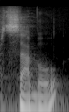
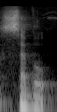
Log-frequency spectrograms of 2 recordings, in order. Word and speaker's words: Szabó: Je peux faire attention quand on prononce. Enfin, il y a toujours le Z un peu derrière le Ouais, S. ça c'est galère parce qu'en polonais, je crois que quand il y a SZ, ça se prononce che, et en hongrois, c'est exactement l'inverse. Le S se prononce che, le SZ se prononce S.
